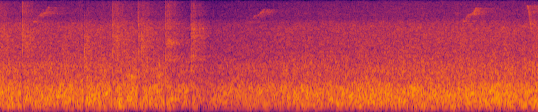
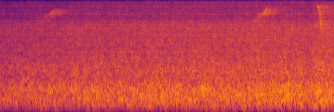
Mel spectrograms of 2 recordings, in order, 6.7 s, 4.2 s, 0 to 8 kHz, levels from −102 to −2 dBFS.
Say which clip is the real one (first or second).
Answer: first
